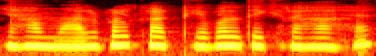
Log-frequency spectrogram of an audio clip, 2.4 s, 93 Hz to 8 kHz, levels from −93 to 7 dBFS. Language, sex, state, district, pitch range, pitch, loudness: Hindi, female, Jharkhand, Ranchi, 205-220 Hz, 215 Hz, -16 LUFS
